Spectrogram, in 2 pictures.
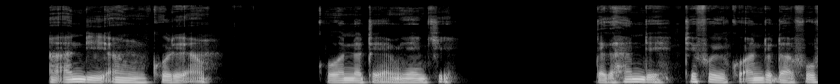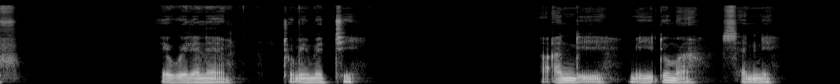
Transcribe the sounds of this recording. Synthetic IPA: ʔaʔandiʔamkʰoɾɛʔa̰m | kʰɔwɔnːatɛ̰ja̰mjaŋkʰi | daɡahanːdɛtʰefojkʰɔ̰ʔandɔɗafuf | ɛwɛlɛnɛm | tʰɔmimetʰːi | ʔa̰ʔandḭmijiɗuma̰ | sanːɛ

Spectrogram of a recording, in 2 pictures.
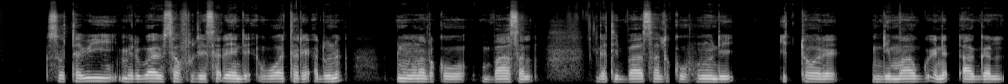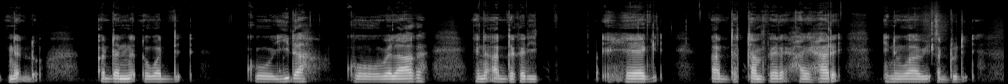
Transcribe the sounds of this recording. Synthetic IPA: sɔtawimɛɗɔwaːwisafɾudɛsaɗɛndɛ̰wɔtɛɾɛʔaduna | ɗumwɔnatɔkɔbasalŋɡatibasalkɔhuːndɛ | itːɔɾɛ | ndimaɡuɛnɛɗːaɡalnɛ̰ɗːɔ | ʔadːanɛɗːɔwadːɛ | kʰɔjiɗa | kʰɔwɛlakaʔɛna̰ʔa̰dːakadi | hɛːɡɛ | ʔadːatampɛɾɛhajhaɾɛʔɛnawaːwiʔadːudɛ

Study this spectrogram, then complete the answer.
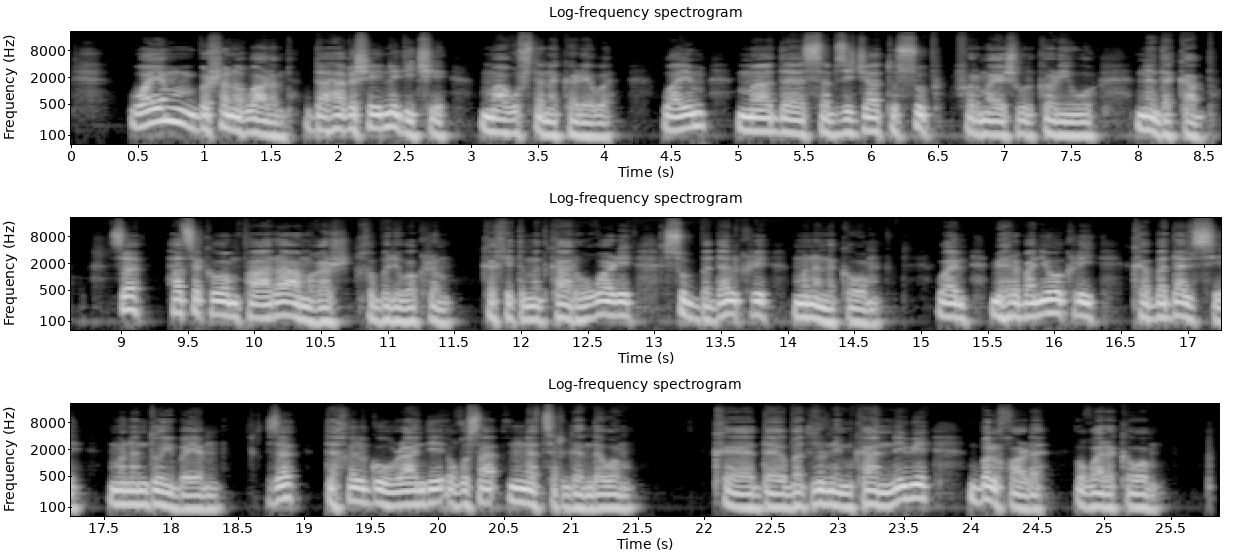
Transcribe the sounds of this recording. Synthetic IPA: wɑjəmbaʂanaɣwɑɽəmd̪ɑɦaɣaʃajnad̪it͡ʃe | mɑɣʊʂt̪ənakəɽewa | wɑjəmː | ɑd̪əsabzɪd͡ʒɑt̪osʊbfaɾmɑjɪʃwəɾkəɽəjwunad̪əkab | z̥ə | hat͡sakawəmpəaɾɑmɣaʐxabəɾiwəkɽəm | kəxɪt̪mat̪̚ɡɑɾwəɣwɑɽisub̚bad̪alkɽimanənakawəm | wɑjəmːehɾabɑniwəkɽəj | kʰəbad̪alsi | manand̪ojbajəm | zə | d̪̥əxalɡowɽɑnd̪eɣʊsanat͡səɾɡand̪awəm | kʰəd̪əbad̪lunoɪmkʰɑnːəwi | bəlxwɑɽa | ɣwaɽakawəm

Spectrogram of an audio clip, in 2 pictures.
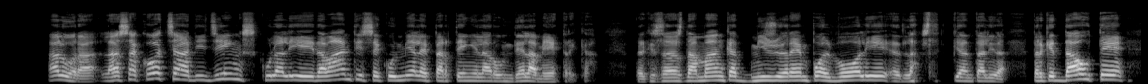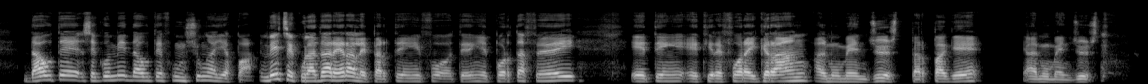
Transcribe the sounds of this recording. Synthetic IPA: aluɾalasakɔt͡ʃad̪id͡ʒiŋskulalid̪avant̪isekulmialepeɾt̪ɛŋelaɾund̪ɛlamɛt̪ɾikḁ | peɾkesazd̪amaŋkamizyɾɛmpɔalvɔlilaspjant̪alid̪a | peɾked̪awt̪e | d̪awt̪esekumid̪awt̪efunsjuŋajapa̰eɱvet͡ʃekulad̪aɾɛɾalepeɾt̪ɛŋifɔt̪ɛŋilpɔɾt̪afœj | et̪ɛŋet̪iɾefɔɾajɡɾaŋalmumɛnd͡ʒyst̪̚pɛɾpaɡe | almumɛnd͡ʒyst̪

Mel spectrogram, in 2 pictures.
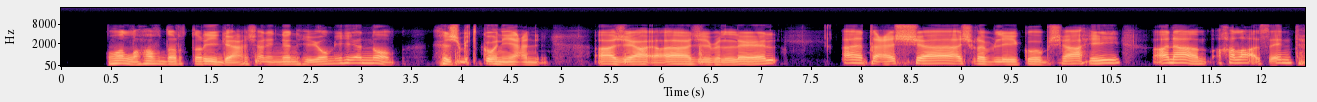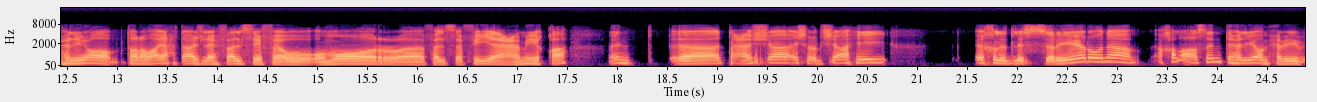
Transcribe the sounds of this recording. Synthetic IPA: wɑlˤːɑːɦɑfd̪ˤɑlt̪ˤːɑɾiːɡaʕa̰ʃaːnʔɪnːjanɦijoːmihɪjːanːoːm | ʔeːʃbɪt̪kuːnjaʕni | ʔaːd͡ʒiʔaʔaːd͡ʒibɪlːeːl | ʔanat̪ʕaʃaʔaʃɾɑbliːkuːbʃaːɦi | ʔa̰naxɑlɑ̰ːsˤʔɪnt̪ɦaljoːmt̪ɑɾˤɑmajɪħt̪aːd͡ʒleːhfalsafawʔʊmuːɾfalsafɪjːaʕamiːqa | ʔɪnt̪ | t̪ʕaʃaʔaʃɾɑbʃaːhi | ʔaxlɪd̪lɪsːaɾiːɾwnaːmxɑlɑ̰ːsˤʔɪnt̪haljoːmħabiːbi

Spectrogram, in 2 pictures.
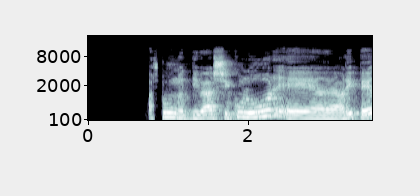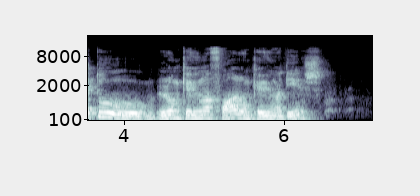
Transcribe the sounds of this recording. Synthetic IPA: asuŋed̪ivɛɾsikuluɾɛaripɛt̪ulɔŋkeyŋafalɔŋkeyŋad̪iɾs

